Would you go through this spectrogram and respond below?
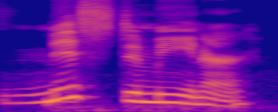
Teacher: You might notice that when we added this prefix, this long E sort of disappeared and turned into a schwa sound of a short U or short I.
